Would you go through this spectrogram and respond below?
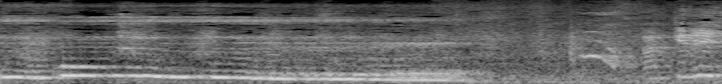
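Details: Pet Alaskan Malamute Luoluo, trying to wake a late-sleeping owner, gives a drawn-out wavering moan that slides gradually downward, with a person talking softly over it.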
